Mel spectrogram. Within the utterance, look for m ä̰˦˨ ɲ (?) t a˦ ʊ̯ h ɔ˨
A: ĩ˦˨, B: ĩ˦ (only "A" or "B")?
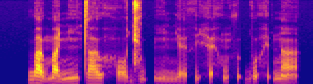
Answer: B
